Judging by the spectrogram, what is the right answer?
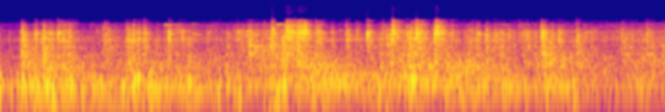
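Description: Engine of a motor vehicle running steadily while under way, with road and wind noise on the microphone.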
